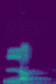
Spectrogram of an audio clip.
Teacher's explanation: दांत और मसूड़े से जीभ एक साथ टच होगी, बोलना ल। तो जड़ों में लग रही है, दांतों की जड़ों में जीभ लग रही है, तो ये दंत मसूड़ा वाला है। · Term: वर्त्स्य, वर्त्स्य व्यंजन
